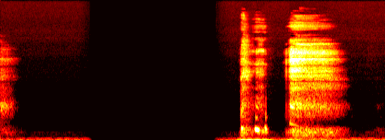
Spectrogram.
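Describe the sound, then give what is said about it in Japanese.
A slow breath in followed by a long, sighing breath out, heard alone and faintly after near silence. “吸って吐いて。”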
